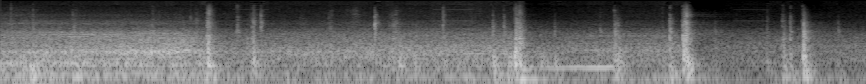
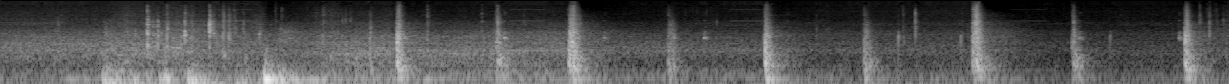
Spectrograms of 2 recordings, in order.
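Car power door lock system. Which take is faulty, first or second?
first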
